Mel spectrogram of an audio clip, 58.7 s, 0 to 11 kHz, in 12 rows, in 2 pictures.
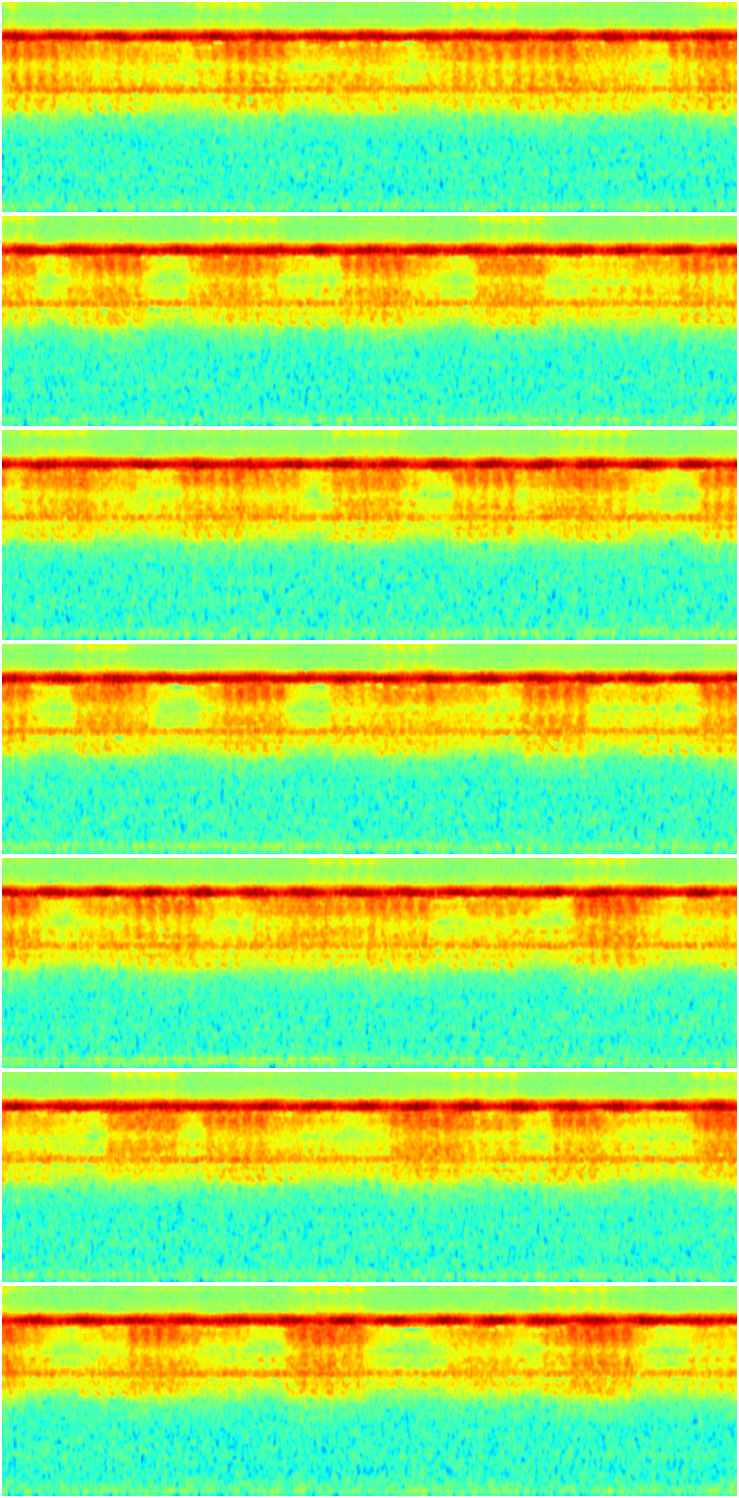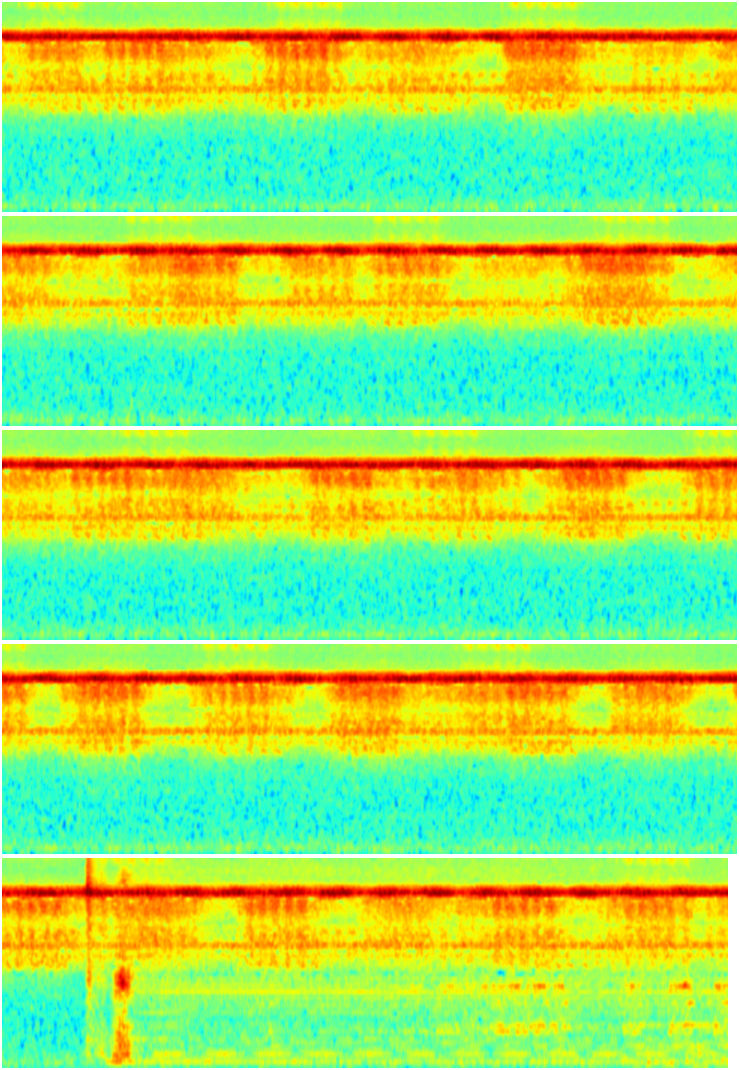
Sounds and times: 0.0s cicadas 58.7s
0.0s crickets 58.7s
54.4s A/C unit 58.7s

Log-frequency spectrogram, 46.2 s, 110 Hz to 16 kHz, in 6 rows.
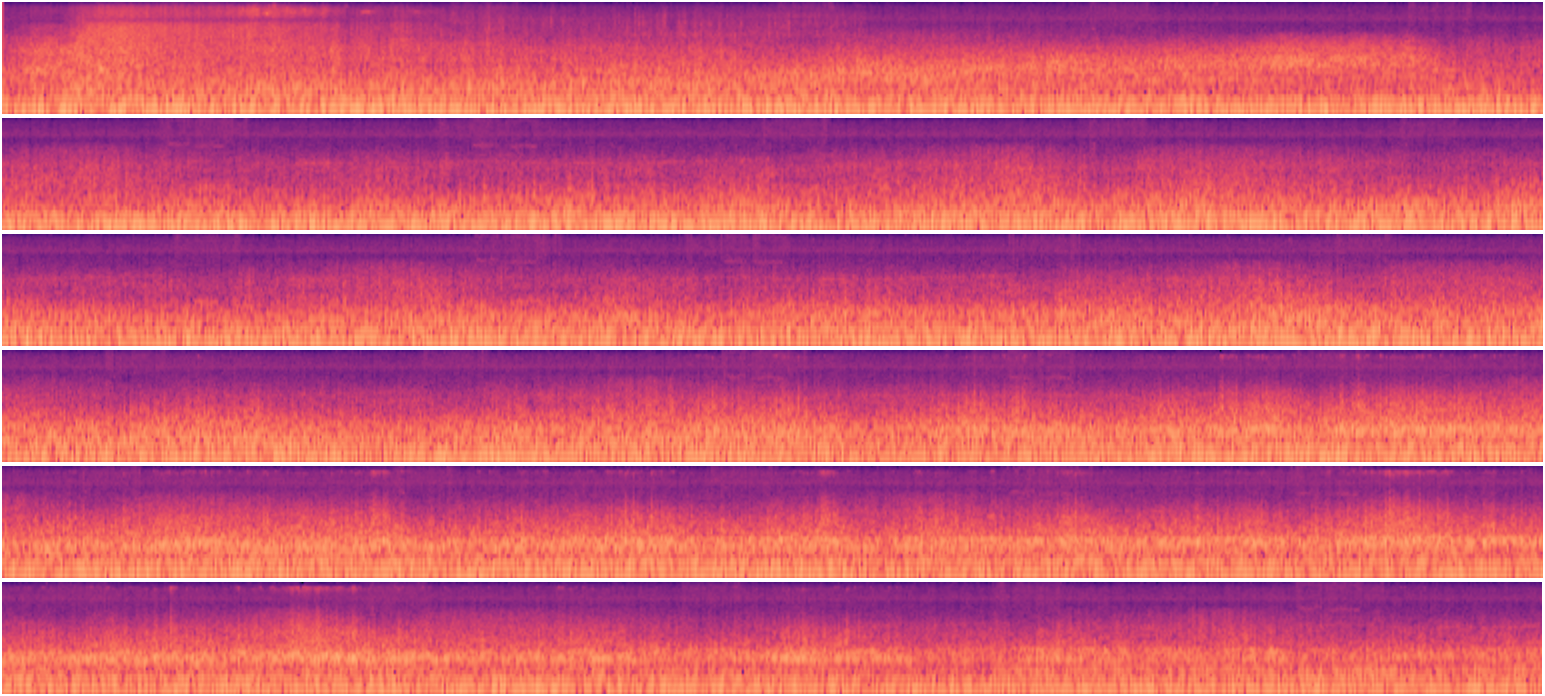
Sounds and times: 0.0s boom 9.7s
0.0s deep rocket engine sound 46.2s

